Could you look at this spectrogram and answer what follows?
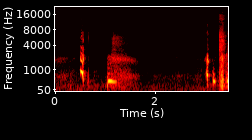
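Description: Two short, sharp sneeze bursts a few seconds apart in a quiet room, the first followed by a brief airy trail.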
